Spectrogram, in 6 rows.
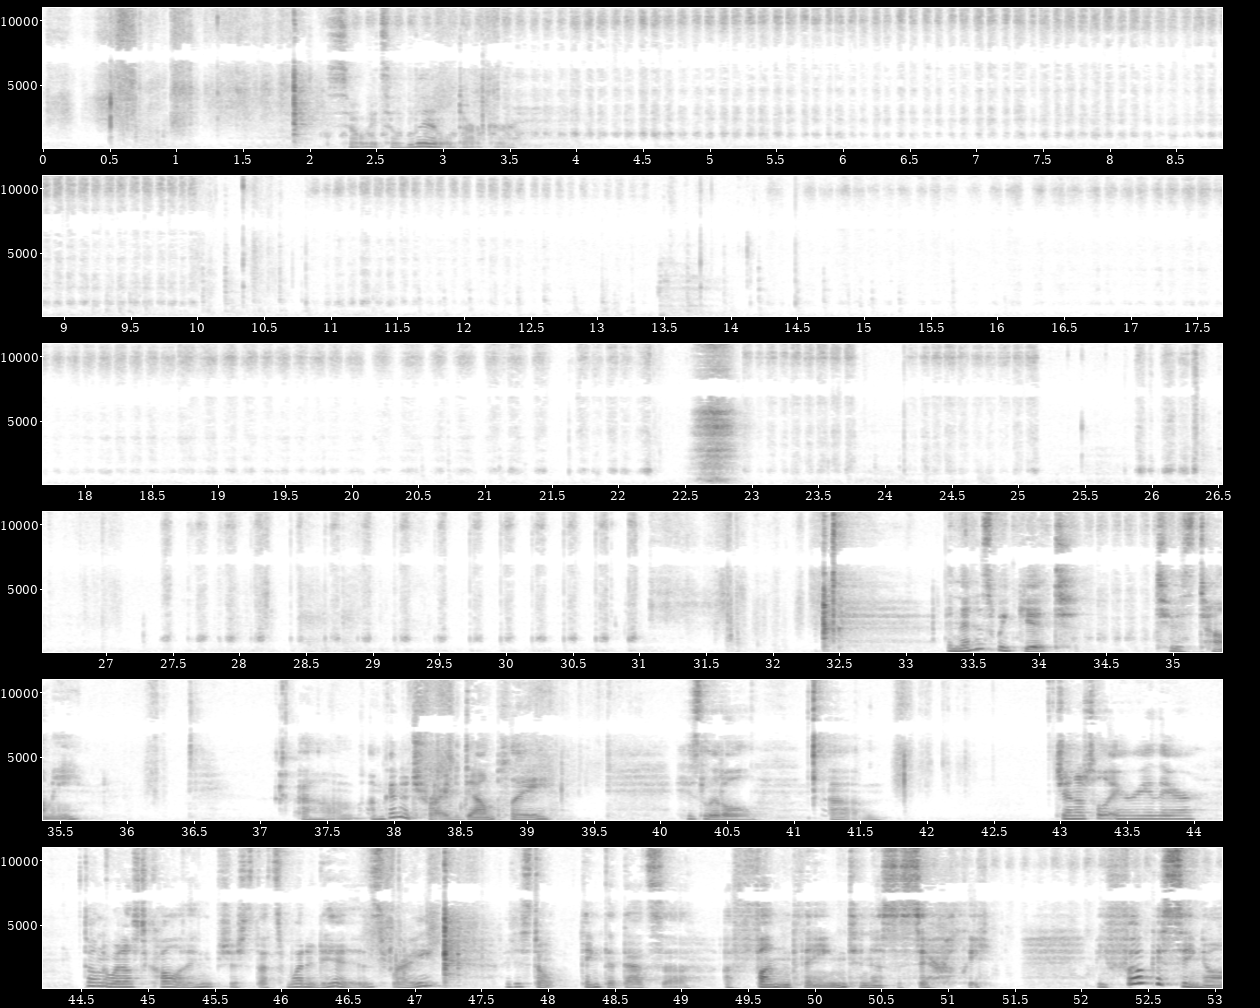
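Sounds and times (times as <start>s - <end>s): colored pencil scratching on paper: 0.0s - 25.2s, 25.8s - 31.8s, 33.4s - 35.4s, 49.9s - 53.0s.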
